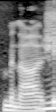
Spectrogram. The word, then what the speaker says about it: Minaj: Minaj.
